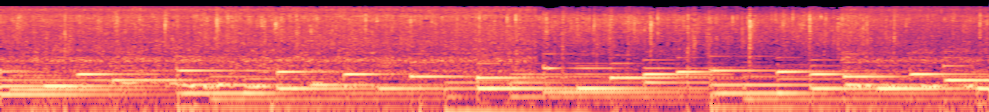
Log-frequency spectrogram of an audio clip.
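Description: Diced potatoes sizzling and crackling in oil in a frying pan, as they are stirred with a wooden spatula, under background music with a melody of held notes.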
